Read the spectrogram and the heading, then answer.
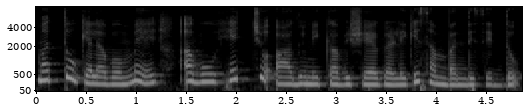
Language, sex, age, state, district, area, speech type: Kannada, female, 18-30, Karnataka, Shimoga, rural, spontaneous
